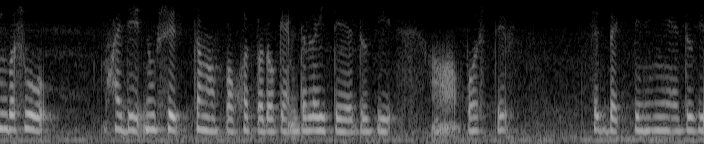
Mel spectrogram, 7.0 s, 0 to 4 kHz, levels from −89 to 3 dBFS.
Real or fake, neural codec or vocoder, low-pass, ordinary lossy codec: fake; vocoder, 22.05 kHz, 80 mel bands, WaveNeXt; 3.6 kHz; AAC, 24 kbps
